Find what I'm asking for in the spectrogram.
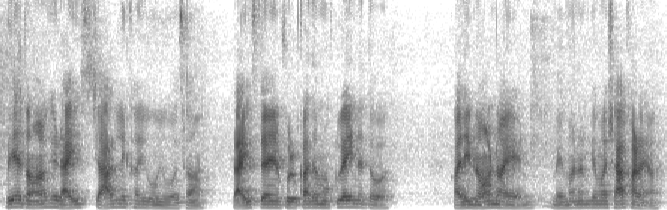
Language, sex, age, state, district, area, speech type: Sindhi, male, 18-30, Maharashtra, Thane, urban, spontaneous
